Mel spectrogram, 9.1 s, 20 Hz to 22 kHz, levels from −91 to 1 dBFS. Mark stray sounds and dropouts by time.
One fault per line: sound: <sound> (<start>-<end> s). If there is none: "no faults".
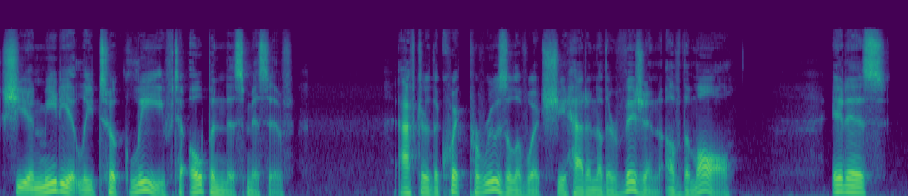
no faults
